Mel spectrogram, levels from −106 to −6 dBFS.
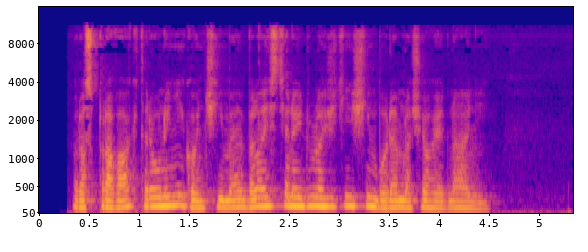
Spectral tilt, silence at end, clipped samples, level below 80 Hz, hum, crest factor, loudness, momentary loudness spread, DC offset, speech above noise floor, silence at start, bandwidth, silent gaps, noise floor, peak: -6.5 dB/octave; 0.85 s; under 0.1%; -62 dBFS; none; 14 dB; -29 LUFS; 8 LU; under 0.1%; 34 dB; 0.35 s; 11.5 kHz; none; -62 dBFS; -16 dBFS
